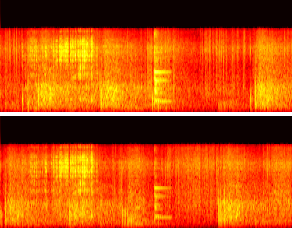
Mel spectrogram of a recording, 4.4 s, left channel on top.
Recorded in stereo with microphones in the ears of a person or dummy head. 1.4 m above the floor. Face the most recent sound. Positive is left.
turn(degrees=30)  # may be behind; listen again after turning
